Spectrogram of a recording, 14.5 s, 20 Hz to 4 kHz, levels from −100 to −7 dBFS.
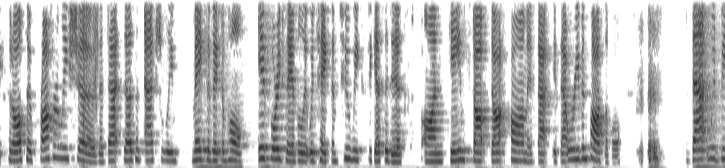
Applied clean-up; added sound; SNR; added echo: classical method spectral subtraction.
